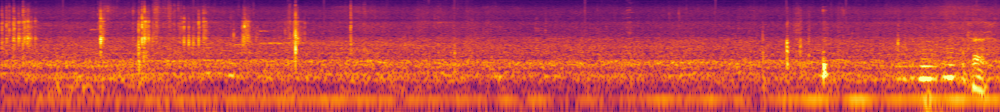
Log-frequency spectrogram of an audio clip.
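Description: Steady hum of an open colony of African honeybees (Apis mellifera scutellata), with a series of sharp clicks and scrapes in the first few seconds and a couple more later as a metal hive tool pries the wooden frames loose.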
